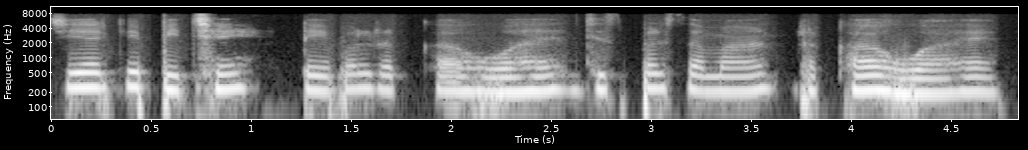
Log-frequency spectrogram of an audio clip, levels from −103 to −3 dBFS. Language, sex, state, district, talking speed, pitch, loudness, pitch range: Hindi, female, Uttar Pradesh, Lalitpur, 160 wpm, 220 Hz, -15 LUFS, 205-235 Hz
